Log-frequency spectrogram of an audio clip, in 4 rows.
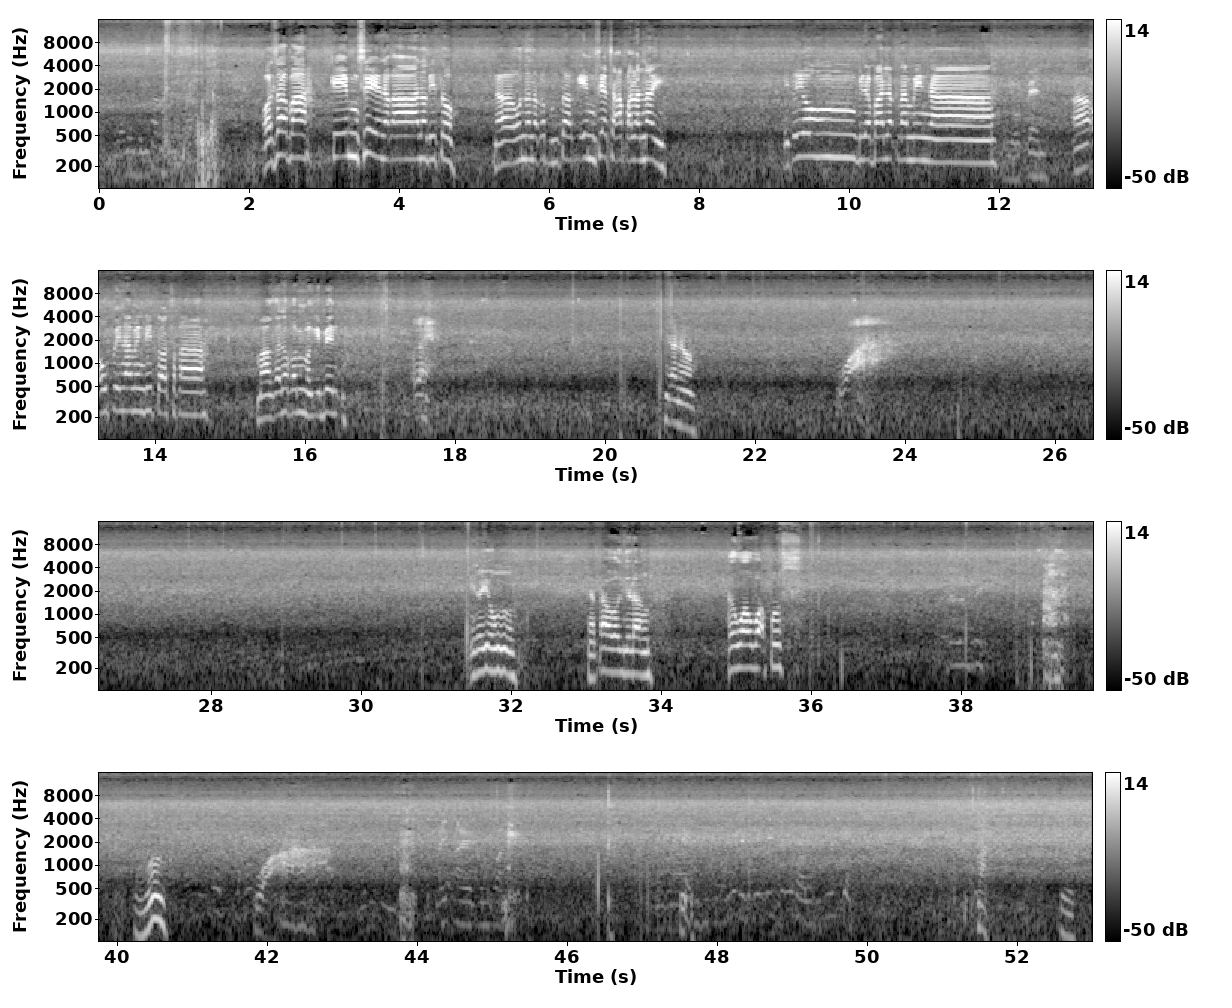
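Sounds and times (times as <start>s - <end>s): waterfall rushing: 0.0s - 53.0s.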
